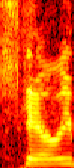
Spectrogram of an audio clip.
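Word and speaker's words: Scarry: it always was richard scary but it's yes it's pronounced scary but it's two r's you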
